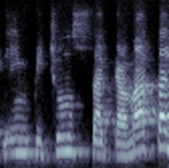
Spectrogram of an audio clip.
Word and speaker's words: Liempichún Sakamata: Después de 125 años, el cacique Tehuelche Limpichun Sacamata, ¿lo digo bien? – Perfecto, perfecto.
